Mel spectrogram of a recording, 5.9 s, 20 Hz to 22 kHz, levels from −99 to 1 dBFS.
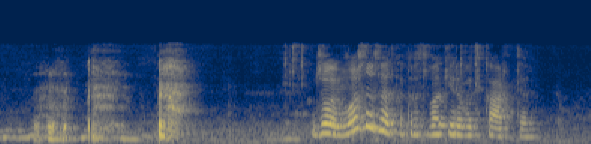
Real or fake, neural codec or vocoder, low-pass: fake; codec, 16 kHz, 16 kbps, FunCodec, trained on Chinese and English, 50 frames a second; 7.2 kHz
